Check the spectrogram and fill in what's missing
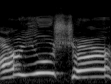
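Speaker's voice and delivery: shrill, loud, very high-pitched doubting tone. Retelling a drive-thru order mix-up: imitating the drive-thru guy. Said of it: "he said it exactly like that".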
